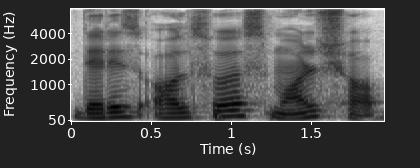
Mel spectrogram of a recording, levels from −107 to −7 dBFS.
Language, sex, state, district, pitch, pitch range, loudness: English, male, Karnataka, Bangalore, 130 Hz, 115-145 Hz, -14 LUFS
